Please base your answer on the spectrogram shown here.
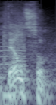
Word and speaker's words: Deltarune: It's not called Deltarune, it's called Deltarune. Not Deltarune, Deltarune. I just found that out. I didn't even know that's how gone I was, but apparently it's Deltarune, so that's why I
